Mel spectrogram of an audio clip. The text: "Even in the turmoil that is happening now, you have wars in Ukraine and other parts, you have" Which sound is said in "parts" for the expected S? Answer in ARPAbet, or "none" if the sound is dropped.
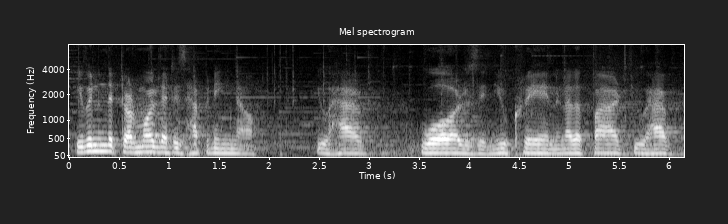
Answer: none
